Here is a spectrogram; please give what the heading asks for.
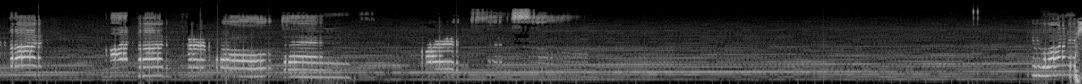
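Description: Planar audio read as interleaved runs from start to finish. Each 85.33 ms block, which fits 4096 samples per channel, plays its left half then its right at double speed, so the sound sits an octave (12 semitones) high with a flutter at 11.7 Hz.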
